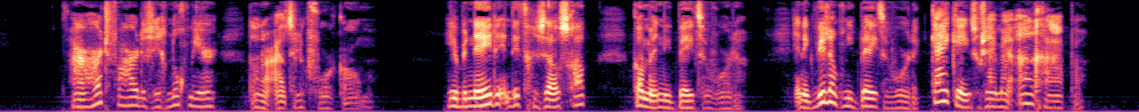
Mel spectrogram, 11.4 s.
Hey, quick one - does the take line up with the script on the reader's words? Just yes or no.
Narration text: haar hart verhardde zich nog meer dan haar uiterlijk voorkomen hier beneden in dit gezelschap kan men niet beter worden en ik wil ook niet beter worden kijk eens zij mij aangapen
yes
